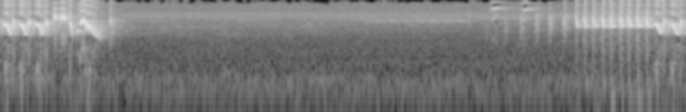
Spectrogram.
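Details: Common chaffinch giving a quick descending trill ending in a downward flourish. A long pause with soft background hiss and a few faint high notes follows, then a new fast series of repeated bright notes begins.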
